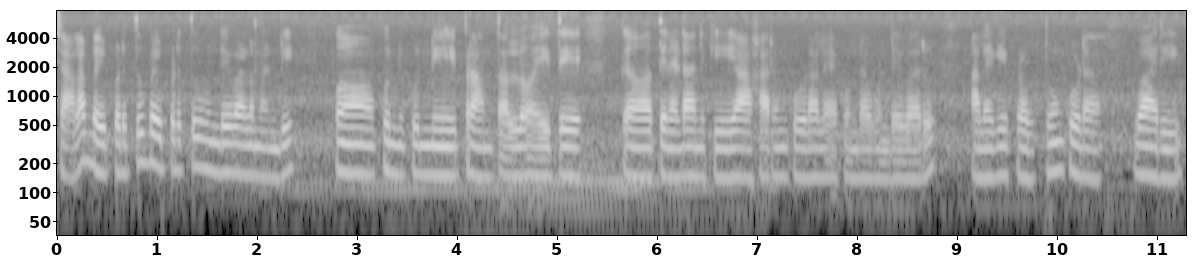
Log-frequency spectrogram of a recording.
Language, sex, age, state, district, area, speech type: Telugu, female, 45-60, Andhra Pradesh, Konaseema, rural, spontaneous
